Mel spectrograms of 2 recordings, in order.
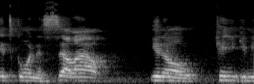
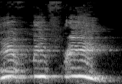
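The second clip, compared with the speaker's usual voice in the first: Haitian-accented speech; 13 semitones higher, 13 dB louder than usual. In a chat about accents, the speaker gives an attempted Haitian accent. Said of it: "That's not Haitian".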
